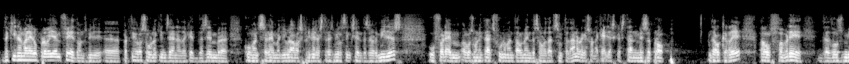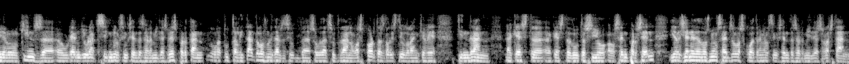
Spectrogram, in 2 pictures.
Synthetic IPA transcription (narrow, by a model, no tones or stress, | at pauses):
d̪əkinəməneɾəupɾəβəjɛmfeðɔnzmiɾiəːpəɾt̪iðələsəɣonəkinzɛnəðəkɛt̪̚d̪əzembɾə | kumənsəɾɛməʎiwɾaləspɾimeɾəst̪ɾɛzmilˠsiŋksent̪əzəɾmiʎəsufəɾɛmələzunit̪asfunəmənt̪alˠmend̪əsəɣuɾət̪at̪siwt̪əðanəpəɾkɛsonəkɛʎəskəst̪anmezəpɾɔp̚ | d̪əlˠkəreəlˠfəβ̞ɾed̪əðozmilˠkinzəːwɾɛmʎiwɾat̪siŋmilˠsiŋksent̪əzəɾmiʎəzmespəɾt̪anlət̪ut̪əlit̪at̪̚d̪ələzunit̪ad͡zzðəsd̪əsəɣuɾət̪atsiuwt̪əðanələspɔɾt̪əzðəlist̪iwðəlaɲkəβet̪ind̪ɾan | əkɛst̪əːkɛst̪əðut̪əsioʔəlˠsempəɾseniəlˠʒəneðəðozmilˠsɛdd͡zəələskwat̪ɾəmilˠsiŋsent̪əzəɾmiʎəzrəst̪an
